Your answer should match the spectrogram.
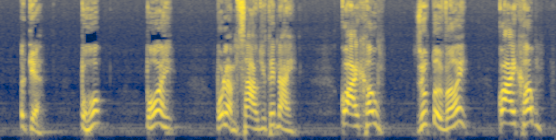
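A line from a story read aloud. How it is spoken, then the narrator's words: Panicked screaming. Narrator (Vietnamese): Nhất hét lên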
